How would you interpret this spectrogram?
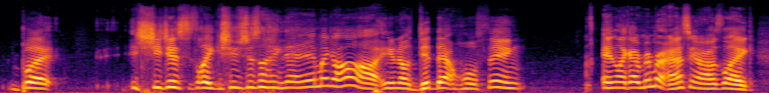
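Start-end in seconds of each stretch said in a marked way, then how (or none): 2.2-3.8 terrible put-on ditzy girl voice, much higher. Telling about a woman, the speaker imitates her: terrible dumb blonde girl impression. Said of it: "that's a terrible impression of, like, a dumb blonde girl".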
